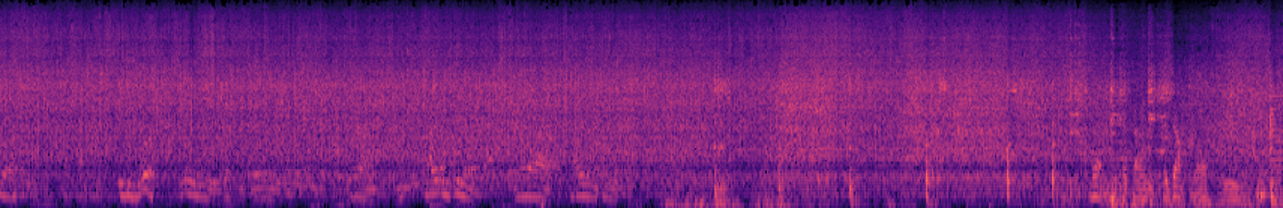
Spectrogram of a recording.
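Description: Food sizzles steadily in a hot wok.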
